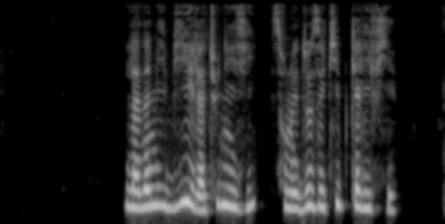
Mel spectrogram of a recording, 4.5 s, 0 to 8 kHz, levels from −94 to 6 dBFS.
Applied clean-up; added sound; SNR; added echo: none; none; none; none.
